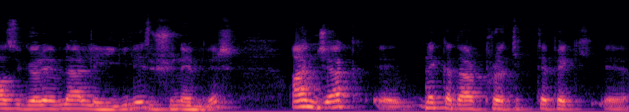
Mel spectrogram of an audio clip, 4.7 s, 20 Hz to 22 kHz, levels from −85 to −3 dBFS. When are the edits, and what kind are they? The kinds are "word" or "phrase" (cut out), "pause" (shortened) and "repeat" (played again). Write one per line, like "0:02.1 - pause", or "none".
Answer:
0:01.1 - word
0:03.2 - word

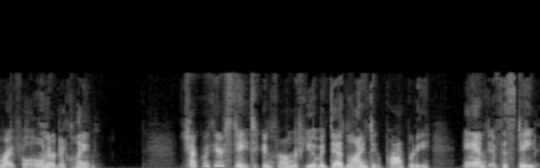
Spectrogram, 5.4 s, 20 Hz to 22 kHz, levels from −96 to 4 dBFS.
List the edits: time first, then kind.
0:03.8 - word

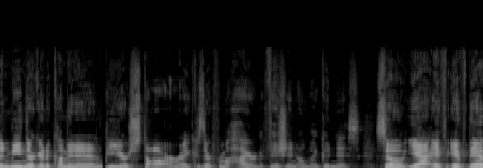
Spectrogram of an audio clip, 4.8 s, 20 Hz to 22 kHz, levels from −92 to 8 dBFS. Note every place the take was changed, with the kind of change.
0:01.0 - word

